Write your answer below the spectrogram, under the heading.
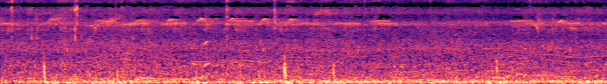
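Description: Outdoor ambience: a steady low rumble with faint, short high chirps repeating all through, and a few soft clicks.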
